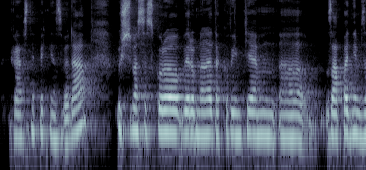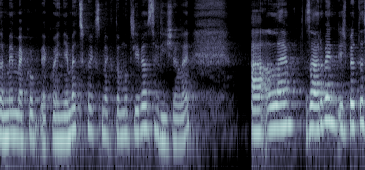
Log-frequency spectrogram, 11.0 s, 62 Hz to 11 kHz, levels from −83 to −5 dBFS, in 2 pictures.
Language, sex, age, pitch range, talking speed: Czech, female, 30-49, 175-210 Hz, 140 wpm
